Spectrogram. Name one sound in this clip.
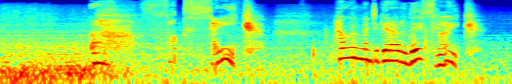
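A man mutters weakly.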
